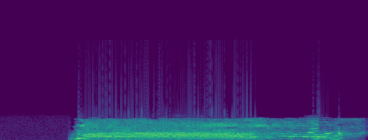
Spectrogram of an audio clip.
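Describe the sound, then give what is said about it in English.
A loud human scream, one long sustained cry that starts abruptly after a short silence and then trails off into a shorter, wavering tail. “this scream goes out to my brother Bill”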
